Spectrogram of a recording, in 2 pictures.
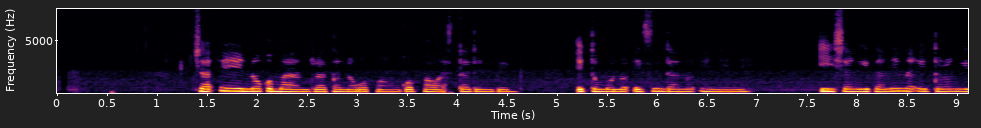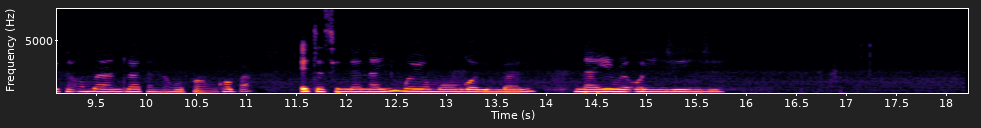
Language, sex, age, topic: Oshiwambo, female, 18-24, finance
